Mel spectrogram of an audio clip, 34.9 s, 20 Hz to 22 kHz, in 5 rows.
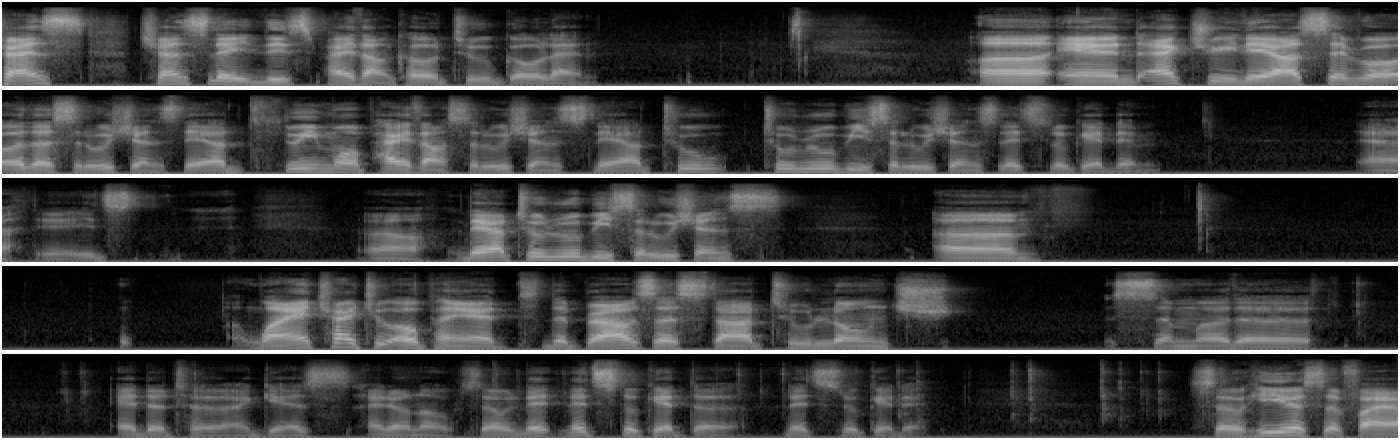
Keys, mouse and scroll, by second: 8.9 typing, 27.6-28.2 scroll down 10, 27.6 `, 28.8-30.4 scroll down 10, 28.8 `, 30.4 ctrl+g, 30.7 w, 31.5 d, 32.2 Return, 33.0-34.9 typing.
